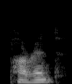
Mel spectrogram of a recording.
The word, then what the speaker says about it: Parent: with the other half I don't know if it's just straight up parent it's parent uh that's Philadelphia that's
